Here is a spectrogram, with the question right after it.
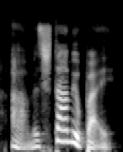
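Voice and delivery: sly, mischievous, teasing tone. Young Simon answers his grumbling father, slyly. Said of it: "disse o jovem Simon com malícia".

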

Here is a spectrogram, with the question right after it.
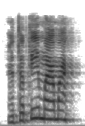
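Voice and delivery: piping little squeak, very high and thin. A narrator reading a voice answering a knock behind a door, thin and squeaky. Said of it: "раздался тонкий писклявый голосок".

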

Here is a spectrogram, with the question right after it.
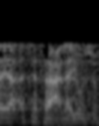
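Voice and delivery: ordinary talk, nothing marked

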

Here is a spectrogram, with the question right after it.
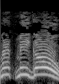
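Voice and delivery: very high, shrill, loud screamed cry. The narrator, being taught to swim by Sven, wants no part of it, screaming. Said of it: "I screamed".

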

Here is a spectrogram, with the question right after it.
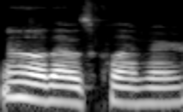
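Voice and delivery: dry sarcasm. Talking about a film, reacting to one of its jokes, sarcastic. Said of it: "It sounded sarcastic".

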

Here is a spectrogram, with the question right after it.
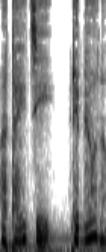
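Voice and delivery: affectionate, tender, hushed, very soft whisper. Reading the personified night addressing a child, tender whisper. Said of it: "ласково шепнула ночь".

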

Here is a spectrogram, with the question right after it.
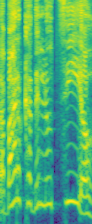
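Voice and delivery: shrill, piercing, very loud, high-pitched yell. Narrator reads the girl signalling wildly above the din: shouting. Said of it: "Gridò".

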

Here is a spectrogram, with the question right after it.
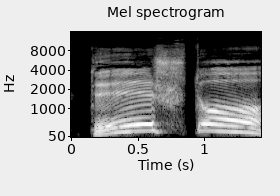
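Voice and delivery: very high, loud outcry. A Jesuit missionary, grabbed by the chest by an angry man, shouts back; shouted. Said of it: "крикнул иезуит".

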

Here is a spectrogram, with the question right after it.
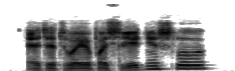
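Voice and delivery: plain

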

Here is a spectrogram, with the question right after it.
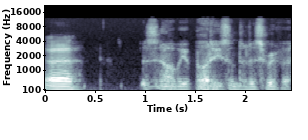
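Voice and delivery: rough gravelly voice. Recalling the narration at the film's opening, gravelly voice. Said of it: "That was Danny's gravelly voice".

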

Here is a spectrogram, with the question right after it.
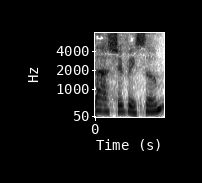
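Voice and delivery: plain

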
